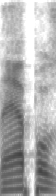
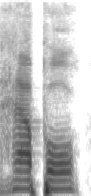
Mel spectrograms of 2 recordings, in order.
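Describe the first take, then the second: First: The word starts with a plain vowel. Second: The word starts with an added H sound.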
